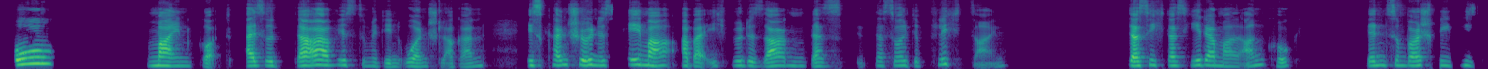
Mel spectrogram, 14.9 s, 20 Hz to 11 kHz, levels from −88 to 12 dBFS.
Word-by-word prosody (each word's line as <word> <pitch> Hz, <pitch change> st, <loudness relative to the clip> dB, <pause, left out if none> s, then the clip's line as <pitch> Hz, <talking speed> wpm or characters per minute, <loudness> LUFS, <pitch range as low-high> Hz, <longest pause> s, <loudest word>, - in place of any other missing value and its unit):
O 295 Hz, +4 st, +8 dB, 0.9 s
mein 200 Hz, -1 st, +4 dB
Gott, -, -, -5 dB, 0.2 s
also, 200 Hz, +1 st, +1 dB, 0.2 s
da 225 Hz, +2 st, +7 dB
wirst 230 Hz, -1 st, -8 dB
du -, -, -19 dB
mit 180 Hz, -3 st, -16 dB
den 160 Hz, 0 st, -9 dB
Ohren 170 Hz, 0 st, -4 dB
schlackern. 165 Hz, +3 st, -11 dB, 0.4 s
Ist 215 Hz, 0 st, -1 dB
kein 225 Hz, 0 st, -1 dB
schönes 220 Hz, -3 st, +1 dB
Thema, 220 Hz, -4 st, +3 dB
aber 200 Hz, -, -2 dB
ich 195 Hz, -, -18 dB
würde 210 Hz, -1 st, -6 dB
sagen, 190 Hz, +2 st, 0 dB
das 175 Hz, +1 st, -7 dB, 0.3 s
das 195 Hz, -1 st, -13 dB
sollte 210 Hz, -2 st, -9 dB
Pflicht 260 Hz, +8 st, -10 dB
sein -, -, -16 dB, 1.2 s
dass 200 Hz, 0 st, +7 dB
sich 225 Hz, -1 st, -8 dB
das 205 Hz, 0 st, -3 dB
jeder 225 Hz, 0 st, 0 dB
mal 175 Hz, -4 st, -8 dB
anguckt. 220 Hz, -7 st, -8 dB, 0.7 s
Denn 210 Hz, +2 st, -4 dB
zum 220 Hz, -1 st, -8 dB
Beispiel 210 Hz, 0 st, -2 dB
die 220 Hz, -, -8 dB
s 200 Hz, -, -15 dB
205 Hz, 140 wpm, -22 LUFS, 190-220 Hz, 1.2 s, O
